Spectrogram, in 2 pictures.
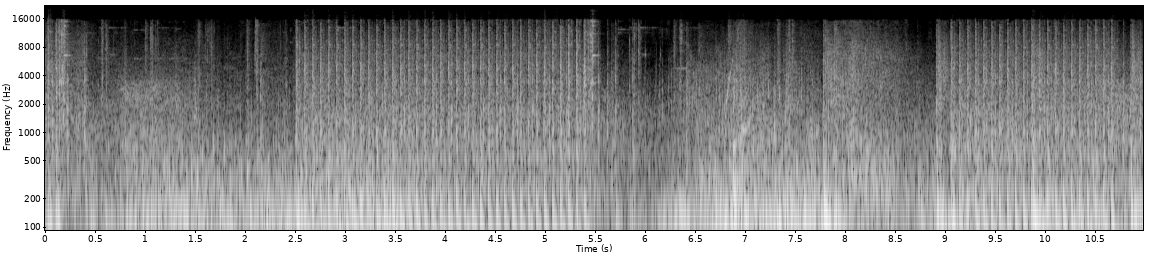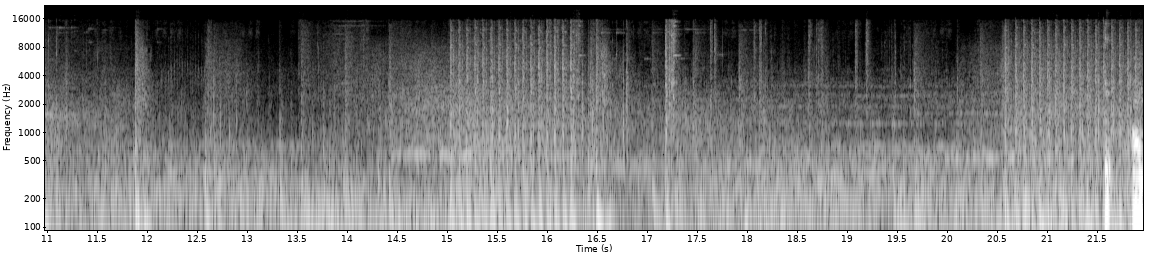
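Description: Gunfire in the video game Once Human, sustained rapid bursts of shots filling most of the stretch with brief pauses between volleys, mixed with faint game sounds.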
